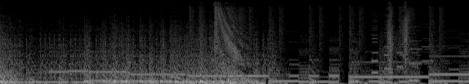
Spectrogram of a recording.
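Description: Rapid, bouncing gunshots from the video game Monolith crackle in quick bursts over electronic game music and tones, with a brief dropout near the middle before the shots and music resume.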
